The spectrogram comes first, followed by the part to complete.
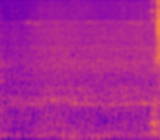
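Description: Steady low background rumble with a faint thin high tone running through it.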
